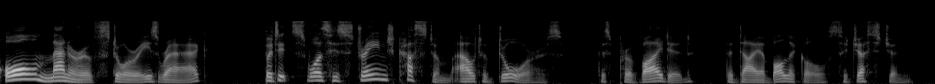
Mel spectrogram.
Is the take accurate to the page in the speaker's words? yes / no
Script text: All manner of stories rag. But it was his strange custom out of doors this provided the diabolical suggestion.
yes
